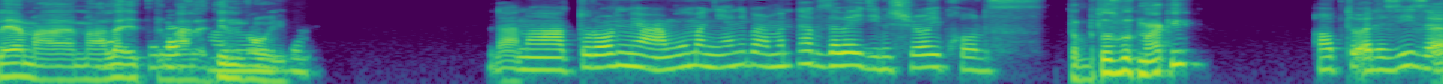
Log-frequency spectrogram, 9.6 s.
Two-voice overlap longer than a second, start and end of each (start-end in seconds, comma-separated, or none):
0.6-2.0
